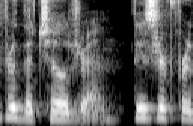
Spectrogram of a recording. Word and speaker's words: for: one two three four it's always going to be four not four but um these are for the children these are for the children these are for the children when I'm speaking that rapidly it's more of a fur you can say these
